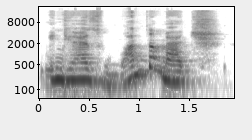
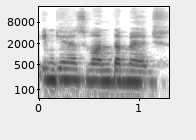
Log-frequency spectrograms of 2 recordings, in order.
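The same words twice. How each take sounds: First: The voice rises and sounds happy and excited. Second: The voice drops and sounds gloomy and sad. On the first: The speaker is delighted by the news. The speaker calls it right. "My voice should go up" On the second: The speaker seems unhappy about the news. The speaker calls it wrong. "then why you are so sad?"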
